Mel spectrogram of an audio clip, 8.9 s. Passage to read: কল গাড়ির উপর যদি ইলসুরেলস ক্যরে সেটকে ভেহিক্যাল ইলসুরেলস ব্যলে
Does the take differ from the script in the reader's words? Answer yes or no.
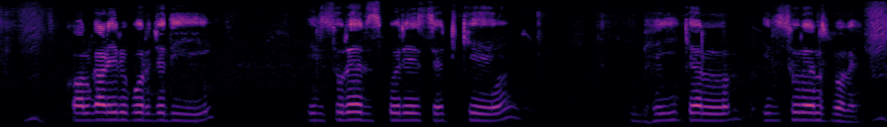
no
